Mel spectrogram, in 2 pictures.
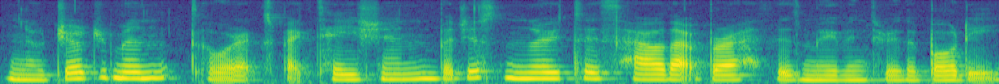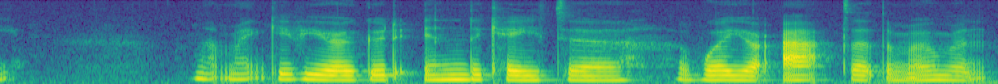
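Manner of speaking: soft, unhurried meditation guidance; guided meditation. Acted. Yoga teacher guiding the class into a body scan, soft meditation voice. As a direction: ease them into stillness gently.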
